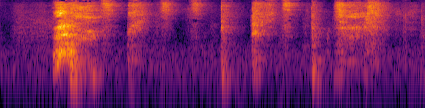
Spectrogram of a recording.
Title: Epex sneeze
